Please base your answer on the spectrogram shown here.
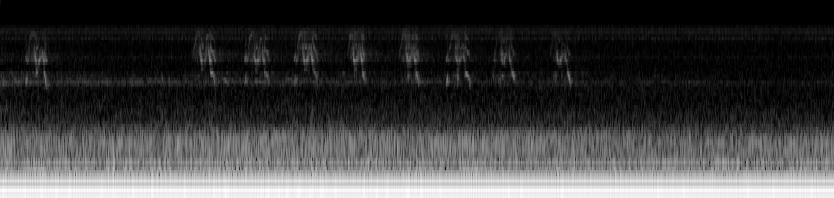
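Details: Peregrine falcon at a university nest camera in Orange, New South Wales, Australia, during a feeding at the nest: a run of about nine harsh, rasping notes, roughly two per second, then silence, over steady broadband hiss.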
